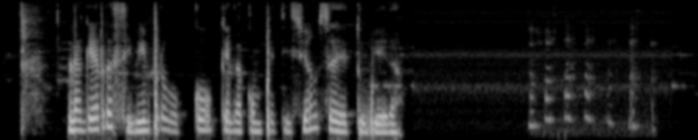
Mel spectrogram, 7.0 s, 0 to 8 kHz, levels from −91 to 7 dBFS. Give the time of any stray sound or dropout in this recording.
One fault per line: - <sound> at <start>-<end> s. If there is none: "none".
- laugh at 5.3-6.6 s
